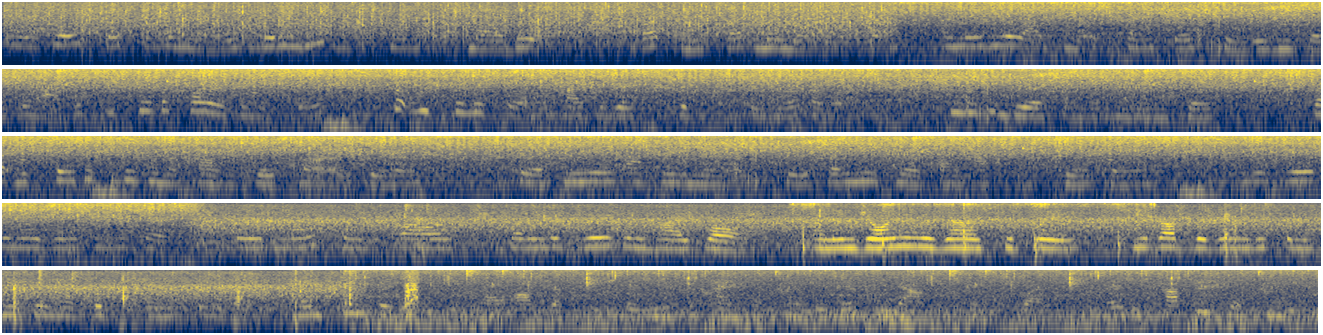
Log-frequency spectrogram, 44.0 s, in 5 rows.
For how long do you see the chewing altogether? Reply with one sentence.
The chewing can't be heard in this clip.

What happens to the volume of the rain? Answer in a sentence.
The loudness of the rain stays about the same.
